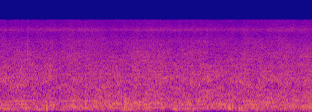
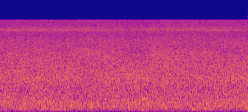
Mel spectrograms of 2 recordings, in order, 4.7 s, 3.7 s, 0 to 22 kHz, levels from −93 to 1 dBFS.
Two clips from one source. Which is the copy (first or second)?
first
